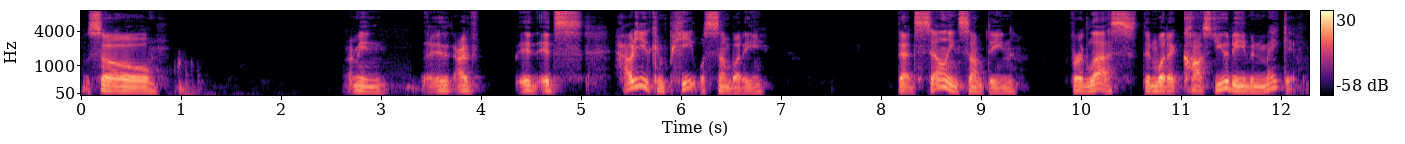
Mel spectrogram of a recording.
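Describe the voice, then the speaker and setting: A man's voice: on the low side, expressive, a little slow, pauses often. A man in casual, opinionated conversation, ranting bluntly with exasperation and some swearing.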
